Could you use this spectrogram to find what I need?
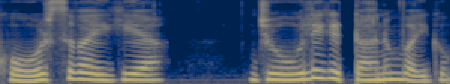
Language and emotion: Malayalam, sad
